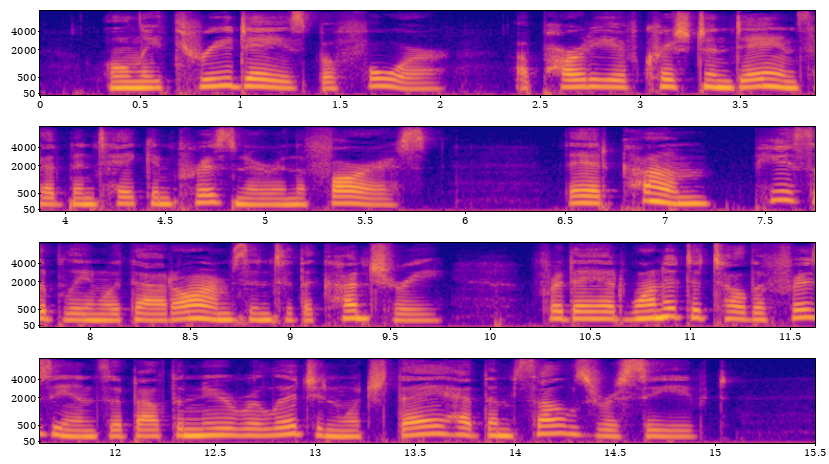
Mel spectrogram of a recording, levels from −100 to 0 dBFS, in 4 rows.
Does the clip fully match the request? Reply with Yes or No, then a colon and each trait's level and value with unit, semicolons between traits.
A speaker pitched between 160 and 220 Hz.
Yes: high, 190 Hz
